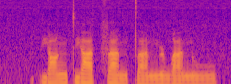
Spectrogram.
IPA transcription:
pjɑ˦ŋt̪jä˥˨t͡sa˥˨nt̪a˨˦n ɻwa˨˦n u˨˦

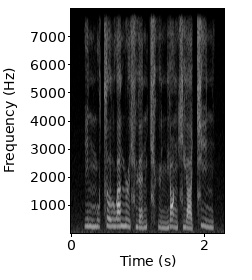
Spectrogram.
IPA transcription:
i˥˧nmu˥˩ t͡sɤ˥lwa˥nɻɻ̩˨ ɕɥɛ˧˥nt͡ɕʰy˨˩njɑ˥˩ŋ ɕjä˨˩ t͡ɕi˥˩n

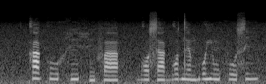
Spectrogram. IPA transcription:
ka˦ku˧ hĩ˧ hĩ˨fa˧ | ɡɔ˧sa˧ ɡɔ˦dɛ̃˧bo˦ jũ˦fo˦ si˦

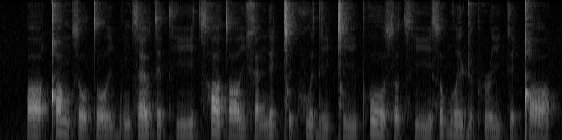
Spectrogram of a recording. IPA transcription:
ɒːǃɒŋ sot̪oːi̯ boŋsæu̯te t̪ʰiː t͡sʰɒtɒːi̯ xæŋe ǀiʔxʷe diːǀiː pʰoːso t͡sʰiːso ɡʷiːɖepʰɹiːke ǃɒ

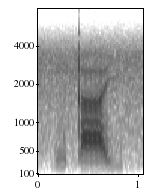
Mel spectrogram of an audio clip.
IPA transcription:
mɪ˨k̚t̪aː˨˧j

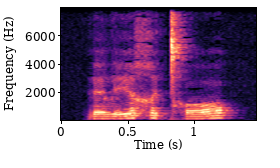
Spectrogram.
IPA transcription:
ɾɛle χɪǀʰɔ

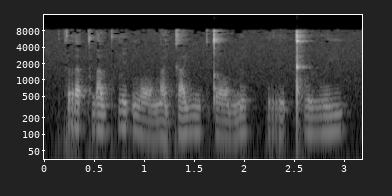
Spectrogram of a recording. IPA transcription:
kra˥˩t̚kwa˦˥w pʰli˥˩ʔ ŋɔː˨˩ŋa˩˦jka˦˥j ŋu˦˥k̚tɔː˨˩mnɯ˥˩k̚ | ri˨˩t̚kʰlɯː˦˥j

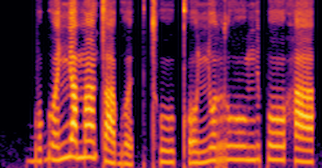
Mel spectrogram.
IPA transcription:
bo˨˦ɡʷɛ˨˦ɲa˦mã˦ ta˨ɡʷɪ˨ | tʰuː˨kʼo˨ ɲo˦rɣuː˦ŋi˦ poː˦ha˦

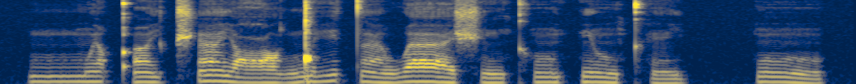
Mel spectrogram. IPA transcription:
mːũjqʼẽjt͡ʃʼæ̃jʕɒ ŋ͡ǃitæ̃ wæ ʃĩkʰũpʲũkʰẽj pːũ

